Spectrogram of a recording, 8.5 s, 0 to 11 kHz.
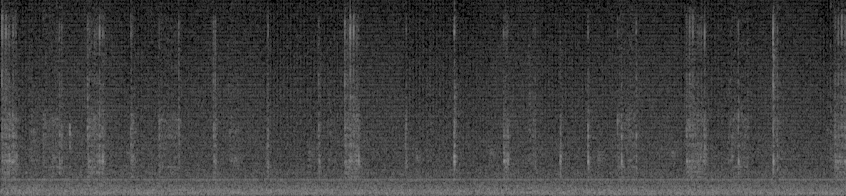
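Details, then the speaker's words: Amiga 1200 floppy drive after head cleaning and board repair, booting Workbench 2.1: quiet irregular light ticks of the head stepping over a faint steady spin hum; smooth, healthy seek, though the shaft still needs regreasing. "the disc is spinning listen it's nice and quiet of course you can still hear it"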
